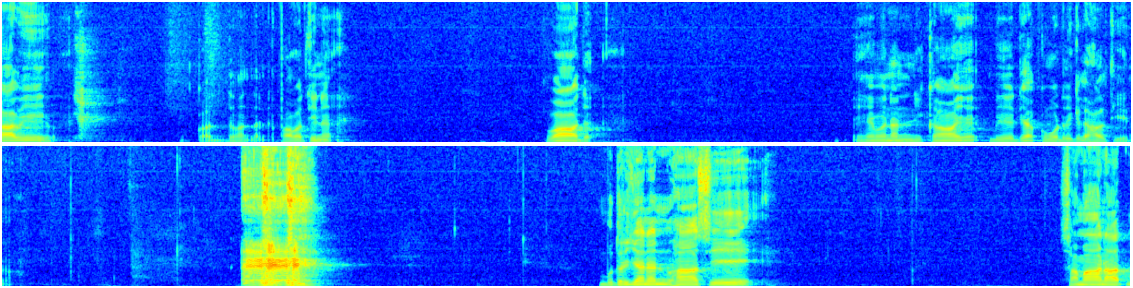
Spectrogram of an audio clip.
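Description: A middle-aged man speaks slowly and calmly into a microphone, with long pauses between phrases.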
